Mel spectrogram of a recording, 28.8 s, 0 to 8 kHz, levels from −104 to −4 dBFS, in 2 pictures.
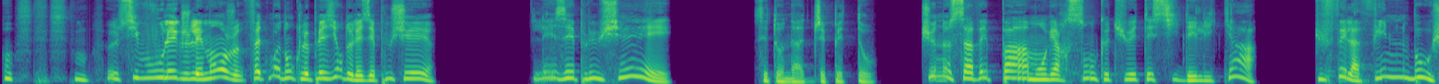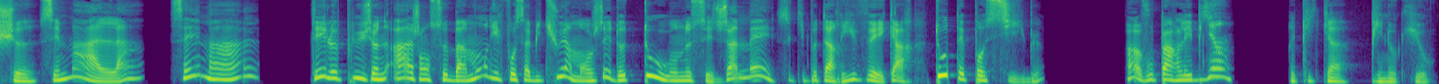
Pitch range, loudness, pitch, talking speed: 135-225 Hz, -23 LUFS, 185 Hz, 160 wpm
